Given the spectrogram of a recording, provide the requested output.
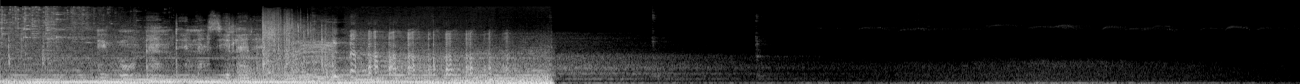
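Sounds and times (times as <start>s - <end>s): low rumble: 0.8s - 12.2s
small birds chirping: 7.3s - 13.0s.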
